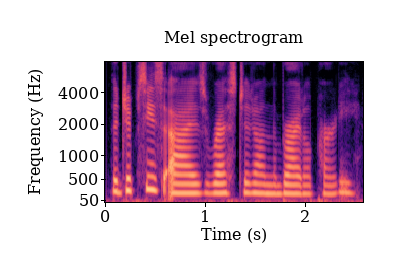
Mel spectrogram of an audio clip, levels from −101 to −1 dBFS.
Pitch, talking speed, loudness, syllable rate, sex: 205 Hz, 185 wpm, -20 LUFS, 4.9 syllables/s, female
